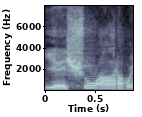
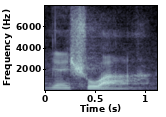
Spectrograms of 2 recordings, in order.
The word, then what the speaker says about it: 예슈아: 그럼 예수라는 단어도 실은 원어적으로 읽으면 어떻게 읽어야 되느냐면 예슈아라고 읽어야 돼요. 예슈아. 그러니까 영어로 지저스를 하죠.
